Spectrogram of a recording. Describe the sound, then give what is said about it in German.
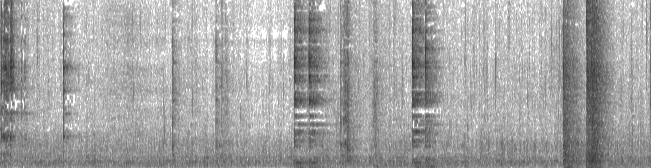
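A spoon stirs and scrapes inside a pot as starch mixed with cold water is stirred into cucumbers to thicken them, with intermittent bright clinks and scraping strokes over a soft simmering hiss, fairly loud, with no talking. “binde dann die Gurken Unterrühren schütte ich das rein.”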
